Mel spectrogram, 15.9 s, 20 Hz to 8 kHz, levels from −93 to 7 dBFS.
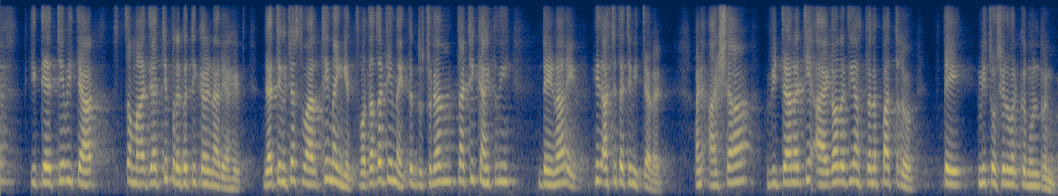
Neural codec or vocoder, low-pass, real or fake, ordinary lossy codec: codec, 16 kHz, about 1 kbps, DyCAST, with the encoder's durations; 7.2 kHz; fake; none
